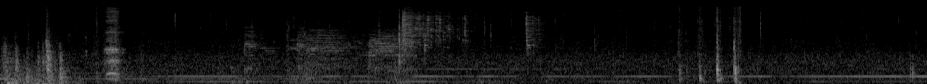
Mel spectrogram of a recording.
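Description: A few sharp clicks and clinks, one of them ringing briefly about a second in, then a short hiss around four seconds and a quick run of clicks near seven seconds, over a steady low drone.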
